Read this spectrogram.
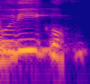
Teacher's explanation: उरीकुम में देखे मैं वाव नहीं पढ़ रही क्योंकि उस पर राउंड जीरो है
